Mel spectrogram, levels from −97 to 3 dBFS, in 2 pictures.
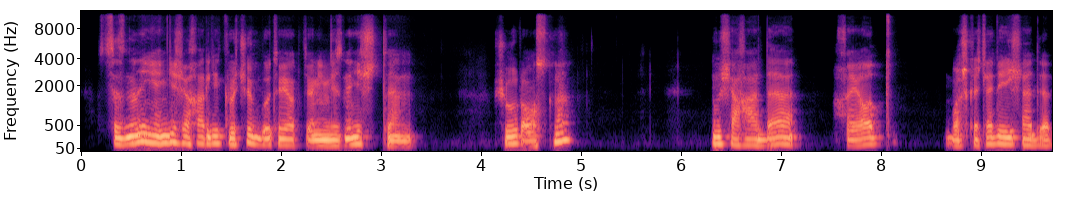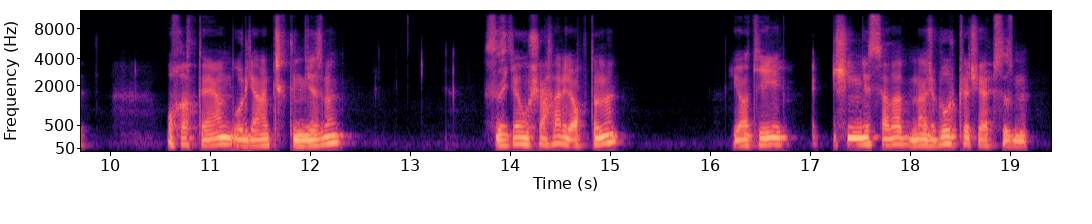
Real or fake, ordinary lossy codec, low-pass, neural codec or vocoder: fake; none; 10.8 kHz; codec, 44.1 kHz, 2.6 kbps, SNAC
